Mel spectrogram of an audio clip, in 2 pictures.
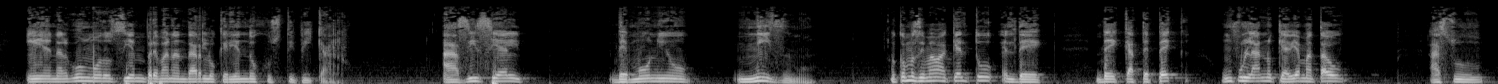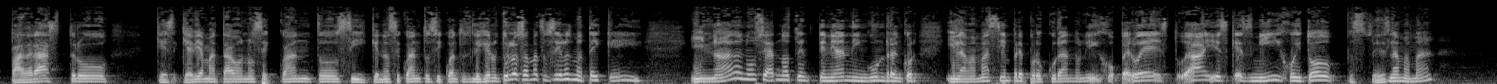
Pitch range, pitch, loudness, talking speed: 115-155 Hz, 135 Hz, -20 LUFS, 175 wpm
